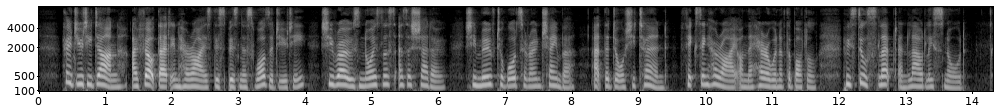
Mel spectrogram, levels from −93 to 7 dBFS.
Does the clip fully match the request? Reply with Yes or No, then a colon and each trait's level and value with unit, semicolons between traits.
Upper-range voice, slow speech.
No: high, 205 Hz; average, 185 wpm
